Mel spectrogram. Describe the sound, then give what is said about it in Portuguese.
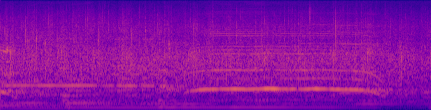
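An audience claps in praise of the Lord in a steady, dense wash of applause that holds for several seconds over sustained low keyboard chords and a brief high held note. “Dê um brado ao Senhor e aplaudo neste lugar e adore.”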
